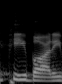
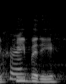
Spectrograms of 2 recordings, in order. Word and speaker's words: Peabody: I say Peabody, but apparently that is not how they say it. They will correct you quick and say Peabody.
